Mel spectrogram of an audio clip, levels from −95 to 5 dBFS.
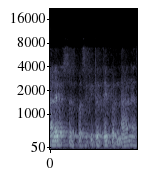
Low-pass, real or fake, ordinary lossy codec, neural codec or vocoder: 7.2 kHz; fake; Opus, 32 kbps; codec, 16 kHz, 0.4 kbps, LongCat-Audio-Codec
